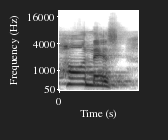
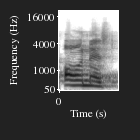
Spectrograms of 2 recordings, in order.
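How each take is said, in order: First: The word begins with an h sound. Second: The word begins with a vowel sound. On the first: The speaker calls it wrong. "we don't say it as" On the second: The speaker calls it right. "We pronounce it as"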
